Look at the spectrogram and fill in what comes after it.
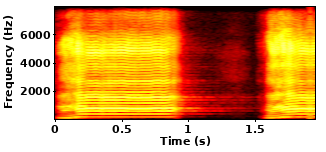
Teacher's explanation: e zgjasim sepse kemi elifin si shkronjë medit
